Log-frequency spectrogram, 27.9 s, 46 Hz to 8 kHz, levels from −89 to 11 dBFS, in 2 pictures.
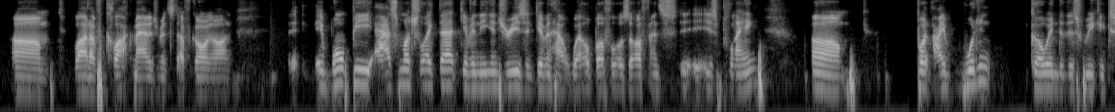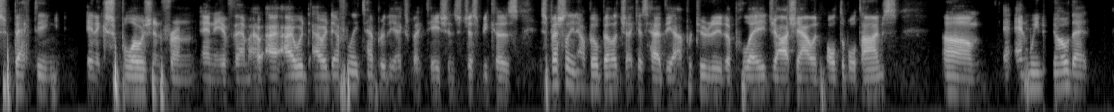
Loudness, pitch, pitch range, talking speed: -24 LUFS, 130 Hz, 115-145 Hz, 160 wpm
